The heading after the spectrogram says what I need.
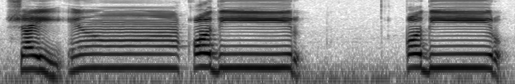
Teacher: اس نون کے، اس یہاں پہ چھپے ہوئے نون کو آپ نے، نون ساکن کو جو ہے یہاں پہ آپ نے 2 سیکنڈ کے لیے چھپا کر ہولڈ رکھنا ہے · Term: اخفاء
